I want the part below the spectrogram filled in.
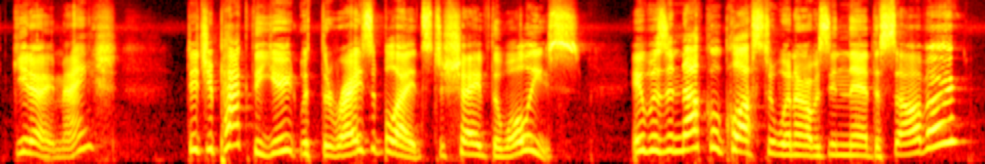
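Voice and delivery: broad, exaggerated Australian accent. Reading a chat submission for the most Australian sentence: exaggerated Australian accent. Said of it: "That sounded pretty Australian".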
